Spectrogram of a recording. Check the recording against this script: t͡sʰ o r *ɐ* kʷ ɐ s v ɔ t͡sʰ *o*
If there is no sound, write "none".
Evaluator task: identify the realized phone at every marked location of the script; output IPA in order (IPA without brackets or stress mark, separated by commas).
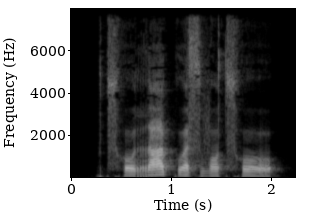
a, o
